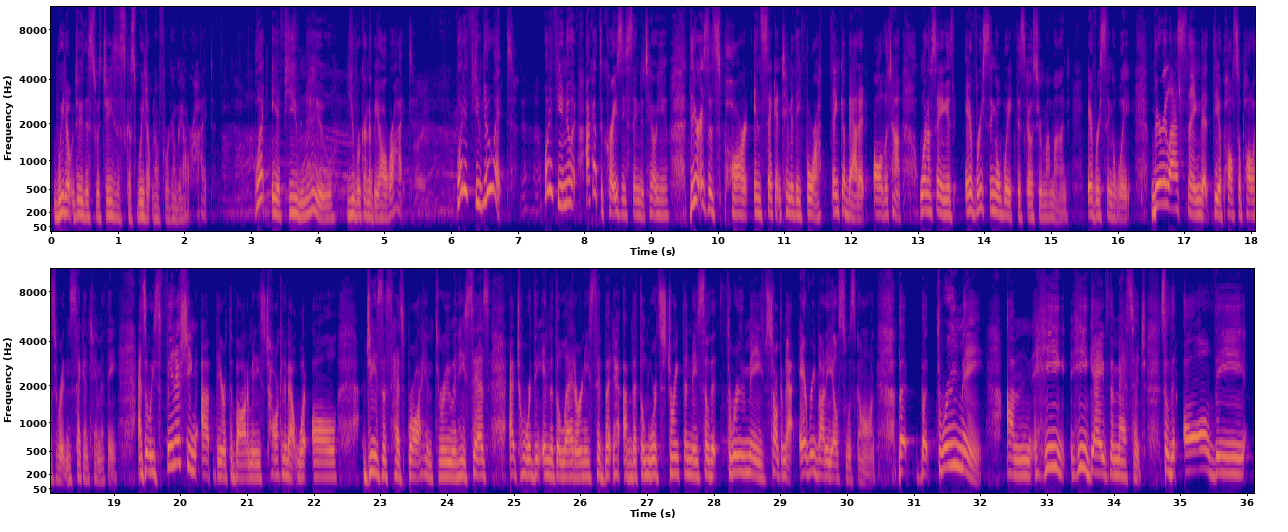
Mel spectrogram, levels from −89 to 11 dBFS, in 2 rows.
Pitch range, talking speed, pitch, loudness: 170-210 Hz, 255 wpm, 185 Hz, -31 LUFS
